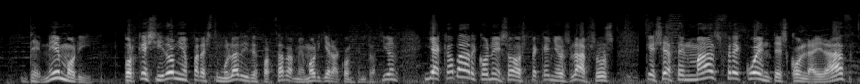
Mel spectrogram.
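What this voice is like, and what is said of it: Advertising announcer voice. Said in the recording (Spanish): “Ya pones voz de locutor publicitario.”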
